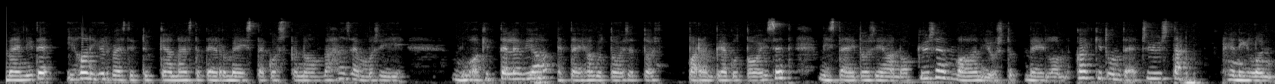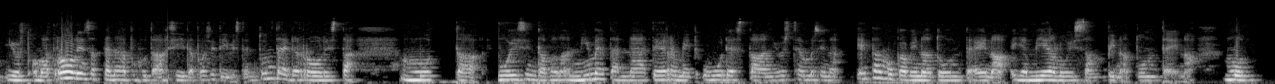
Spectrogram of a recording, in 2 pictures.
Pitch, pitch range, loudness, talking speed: 200 Hz, 190-215 Hz, -16 LUFS, 145 wpm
